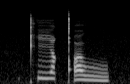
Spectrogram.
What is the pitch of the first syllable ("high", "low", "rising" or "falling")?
high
